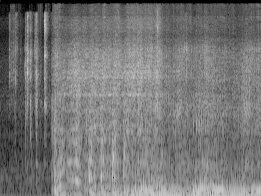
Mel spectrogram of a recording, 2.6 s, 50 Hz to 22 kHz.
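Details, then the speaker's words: BMW E36 318 (M42), after crank-no-start fixed by tightening opened-up ECU connector pins, EWS deleted: brief crank, catches immediately and settles to steady even idle, now firing every crank; normal start and idle. "So finally some potentially good news for the 318. It seems to be firing every time I crank it."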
